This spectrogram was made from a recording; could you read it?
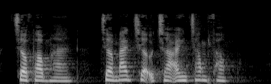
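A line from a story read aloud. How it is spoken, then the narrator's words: Polite, smiling. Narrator (Vietnamese): anh ta khách khí thoáng mỉm cười, nói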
